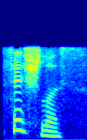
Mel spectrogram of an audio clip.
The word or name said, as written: fishless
